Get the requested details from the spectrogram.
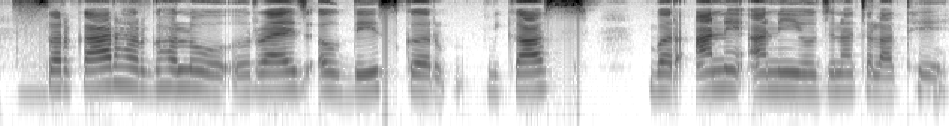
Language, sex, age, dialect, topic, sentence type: Chhattisgarhi, female, 18-24, Northern/Bhandar, banking, statement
